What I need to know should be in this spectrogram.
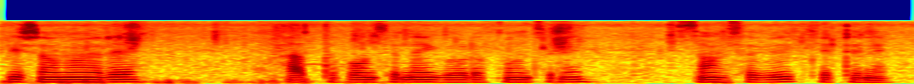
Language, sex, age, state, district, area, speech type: Odia, male, 30-45, Odisha, Nabarangpur, urban, spontaneous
